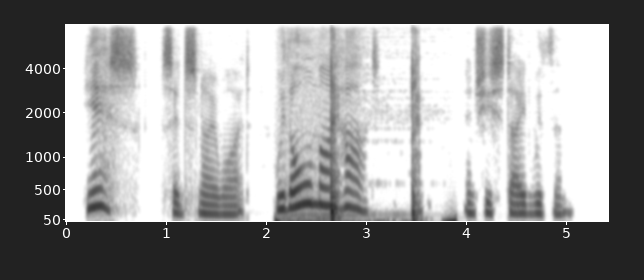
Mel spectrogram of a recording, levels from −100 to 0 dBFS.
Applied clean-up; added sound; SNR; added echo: classical method spectral subtraction.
